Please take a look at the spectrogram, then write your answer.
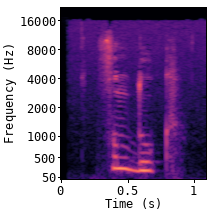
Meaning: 1. hazelnut, hazel (nut) 2. filbert
- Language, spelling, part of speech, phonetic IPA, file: Russian, фундук, noun, [fʊnˈduk], Ru-фундук.ogg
